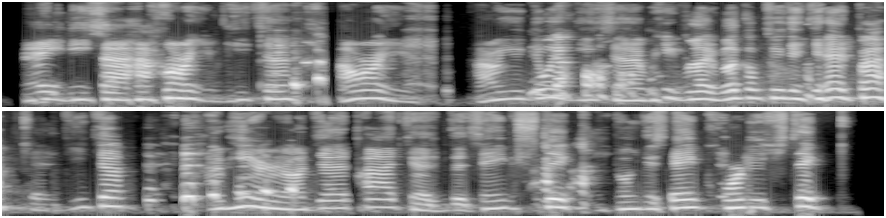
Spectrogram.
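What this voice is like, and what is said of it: Nasal imitation of another person's voice. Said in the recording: “let me do an impression of Rayne ... he has a nasally voice, right? ... I don't know if Rayne has a sinus infection or what's going on”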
